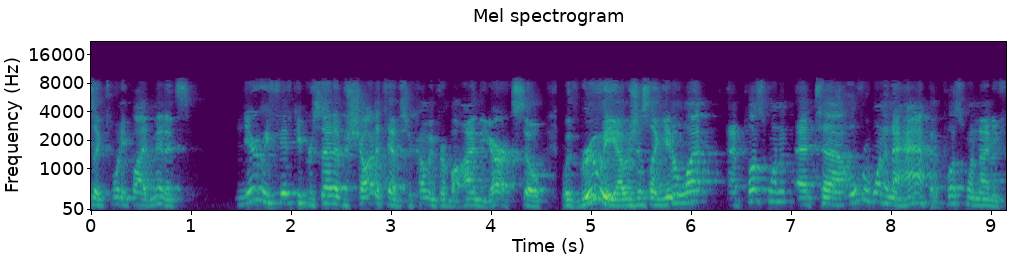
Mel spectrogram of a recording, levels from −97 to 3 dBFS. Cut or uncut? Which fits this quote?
cut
